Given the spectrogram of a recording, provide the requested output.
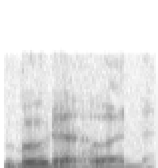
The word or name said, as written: Buddhahood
